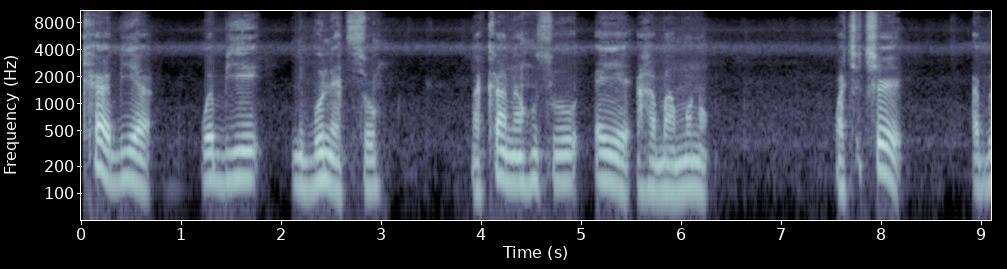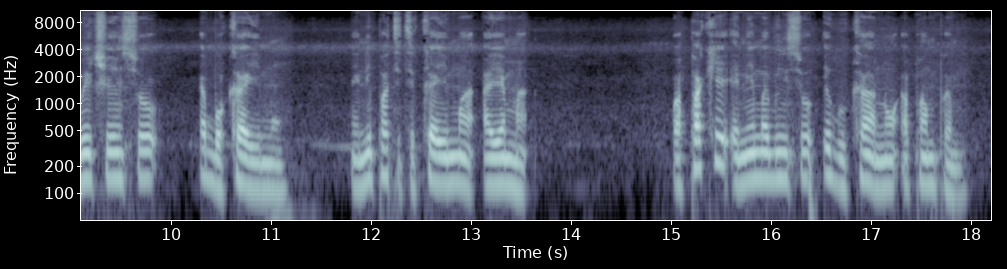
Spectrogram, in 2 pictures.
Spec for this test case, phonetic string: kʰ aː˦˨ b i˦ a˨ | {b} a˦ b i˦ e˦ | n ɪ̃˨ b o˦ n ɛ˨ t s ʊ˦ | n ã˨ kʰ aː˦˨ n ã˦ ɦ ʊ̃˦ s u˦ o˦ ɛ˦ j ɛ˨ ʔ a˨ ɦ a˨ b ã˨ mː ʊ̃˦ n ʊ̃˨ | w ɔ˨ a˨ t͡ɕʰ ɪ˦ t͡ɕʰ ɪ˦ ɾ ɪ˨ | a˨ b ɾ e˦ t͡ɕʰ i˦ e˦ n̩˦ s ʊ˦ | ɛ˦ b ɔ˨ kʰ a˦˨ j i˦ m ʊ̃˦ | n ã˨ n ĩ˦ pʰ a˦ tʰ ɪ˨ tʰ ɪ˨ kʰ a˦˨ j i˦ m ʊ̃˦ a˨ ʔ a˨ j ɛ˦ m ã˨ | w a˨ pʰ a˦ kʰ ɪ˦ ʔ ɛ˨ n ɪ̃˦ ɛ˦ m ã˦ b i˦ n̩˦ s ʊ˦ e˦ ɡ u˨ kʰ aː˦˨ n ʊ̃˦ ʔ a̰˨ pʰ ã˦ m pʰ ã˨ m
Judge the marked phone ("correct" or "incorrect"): incorrect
